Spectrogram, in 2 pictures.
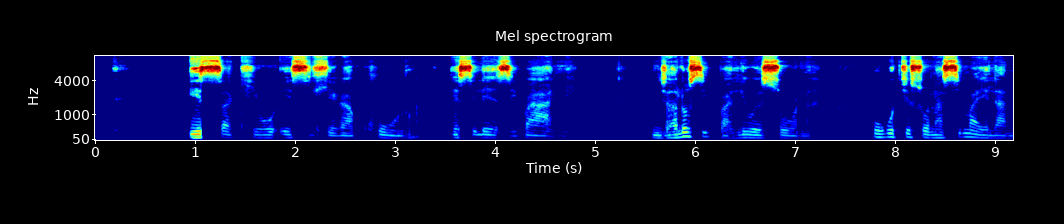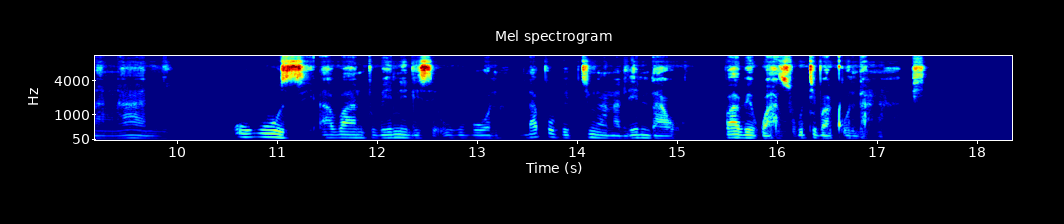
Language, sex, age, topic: North Ndebele, male, 36-49, health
